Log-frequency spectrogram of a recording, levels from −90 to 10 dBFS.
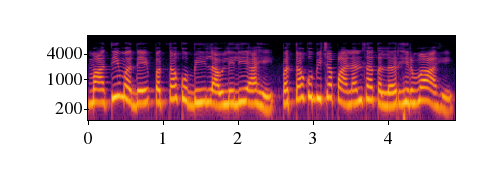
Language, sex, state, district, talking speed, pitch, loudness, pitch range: Marathi, female, Maharashtra, Solapur, 135 wpm, 295 Hz, -10 LUFS, 275-340 Hz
